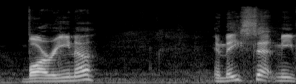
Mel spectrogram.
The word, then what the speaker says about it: Barrina: I believe the name is pronounced Barrina.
